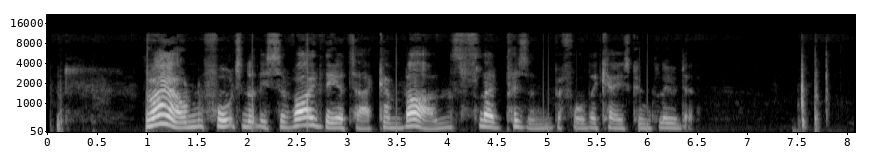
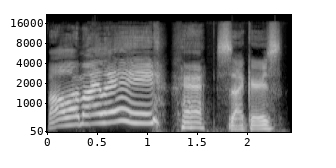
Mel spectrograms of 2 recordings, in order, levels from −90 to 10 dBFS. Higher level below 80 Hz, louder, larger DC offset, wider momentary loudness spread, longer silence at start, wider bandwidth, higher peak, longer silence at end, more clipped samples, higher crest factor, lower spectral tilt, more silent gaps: second, -62 dBFS vs -52 dBFS; second, -18 LUFS vs -11 LUFS; neither; first, 20 LU vs 5 LU; about the same, 0.1 s vs 0 s; second, 11.5 kHz vs 17.5 kHz; about the same, -2 dBFS vs 0 dBFS; first, 0.35 s vs 0.1 s; neither; first, 20 dB vs 12 dB; first, -6 dB/octave vs -2.5 dB/octave; neither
